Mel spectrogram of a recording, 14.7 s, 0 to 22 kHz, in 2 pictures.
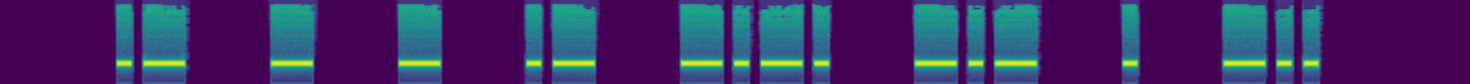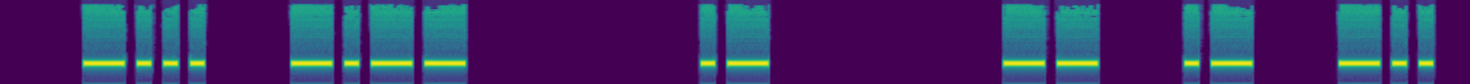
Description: Morse code, heard as a keyed tone, about 18 wpm, spaced as for 12 wpm, 1000 Hz. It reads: ATTACKED BY A MAD
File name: qotdfiles / 12wpm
